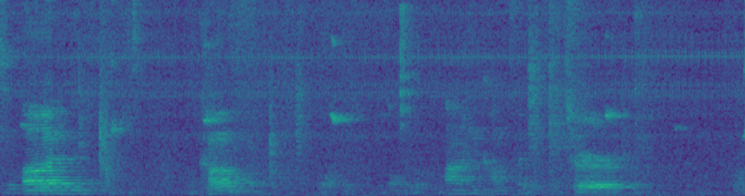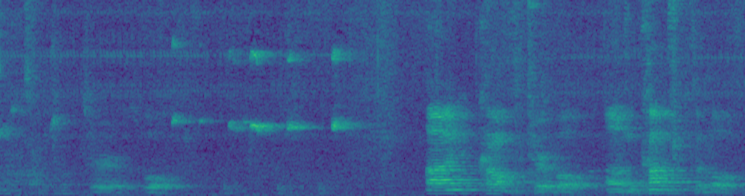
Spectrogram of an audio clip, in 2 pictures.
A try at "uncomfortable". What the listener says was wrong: C-O-M. You are like C-O-M, no N.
